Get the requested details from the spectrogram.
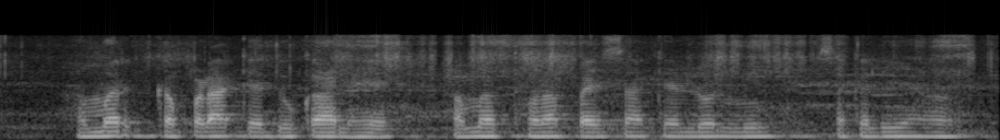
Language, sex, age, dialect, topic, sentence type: Magahi, male, 18-24, Western, banking, question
